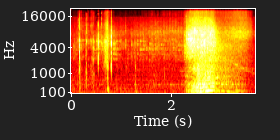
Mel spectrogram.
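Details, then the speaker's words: Datsun 120Y after filter and oil change, timing and idle adjustment, and a new air filter: one quick rev blip that drops back smoothly to a steady idle without stumbling, though it sounds close to cutting out. "this sounds so much like it's going to cut out but it just catches so smoothly"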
